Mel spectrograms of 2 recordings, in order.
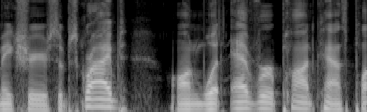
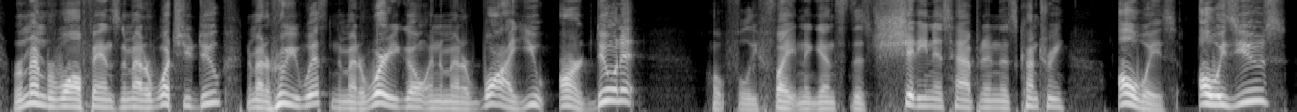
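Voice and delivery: high, loud, rallying announcer delivery; podcast sign-off; 6 semitones higher, 6 dB louder than usual. Acted. Host rallying listeners as he signs off, announcer style. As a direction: build a punchy catchphrase, lifting each phrase. Retakes signature sign-off after slip.

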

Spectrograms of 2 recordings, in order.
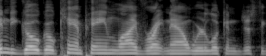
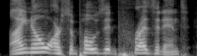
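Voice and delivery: usual speaking voice

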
